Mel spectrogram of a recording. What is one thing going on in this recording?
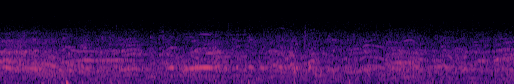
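A crowd of young men and women talks and shouts outdoors.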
